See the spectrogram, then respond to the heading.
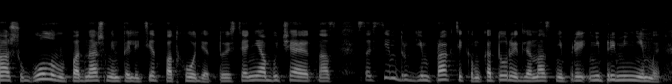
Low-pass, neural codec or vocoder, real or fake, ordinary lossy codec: none; none; real; none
